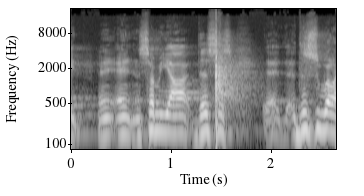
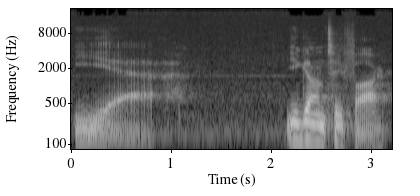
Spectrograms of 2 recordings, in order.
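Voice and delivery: sinister low voice; 6 semitones lower, 15 dB quieter, much slower than usual. Retold or imitated. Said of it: "the enemy starts saying to you".

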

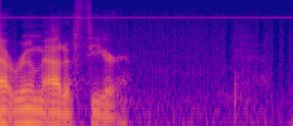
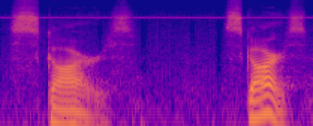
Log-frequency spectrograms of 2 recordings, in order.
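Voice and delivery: hushed; 4 semitones lower, 8 dB quieter than usual. Acted. Solemn reveal of the wounds.

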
